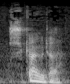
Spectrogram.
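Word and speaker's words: Skoda: welcome to training Simon where do we work scod not scoda it's pronounced scod so we've been saying it wrong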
